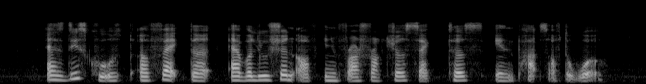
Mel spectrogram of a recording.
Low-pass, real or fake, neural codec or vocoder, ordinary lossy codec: 7.2 kHz; real; none; none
